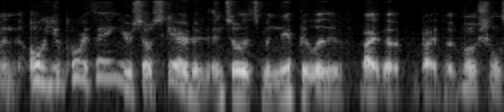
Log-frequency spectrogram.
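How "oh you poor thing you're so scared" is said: high, cooing pity; protective sympathy. Acted. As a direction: coo over a frightened child, acted. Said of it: "and that draws protection".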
